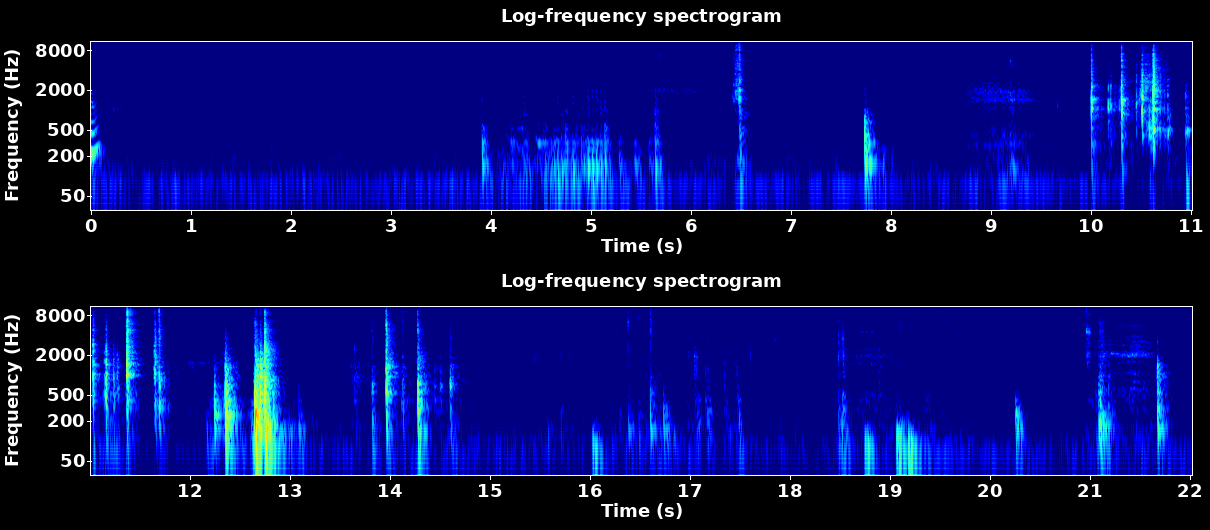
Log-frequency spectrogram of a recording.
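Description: Clear acrylic stamp block and plastic ink pad case being handled on a wooden craft table. After a quiet first few seconds come scattered clicks and knocks, a quick cluster of them, then one sharper thunk about halfway through, and a few lighter taps later.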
